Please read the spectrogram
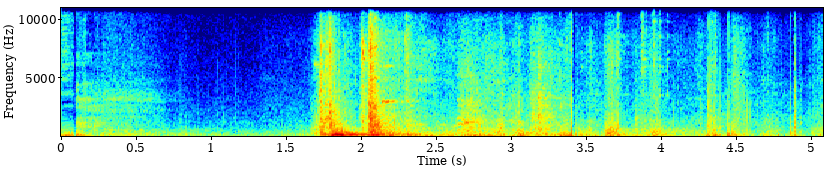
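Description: A wooden door bangs open about two seconds in, followed by a run of sharp knocks and clicks.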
